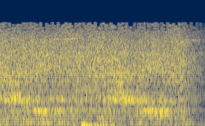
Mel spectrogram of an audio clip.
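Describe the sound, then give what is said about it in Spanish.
A stadium crowd of football fans roars at Old Trafford during a Manchester United versus Athletic match. The dense wall of voices stays loud and continuous, then eases slightly at the end. “¡Atleti! ¡Este es el sonido de San Mamés! ¡Perdón! ¡De Old Trafford!”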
